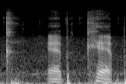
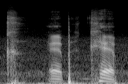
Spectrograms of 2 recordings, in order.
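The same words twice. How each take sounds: The two takes are said the same way.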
